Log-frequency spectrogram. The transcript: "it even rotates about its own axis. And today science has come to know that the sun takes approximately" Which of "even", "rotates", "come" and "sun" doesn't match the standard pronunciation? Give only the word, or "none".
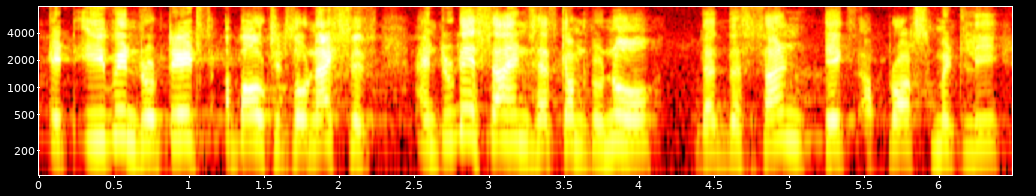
none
